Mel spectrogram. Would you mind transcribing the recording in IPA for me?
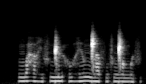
ŋʷ a ɦ ɐ ɦ i f ŋ͡ǁ ʉ h u ɦ ɪ ʊ̯ ŋ͡ǁ ɐ f u f ŋ͡ǁ ɔ ŋʷ i f

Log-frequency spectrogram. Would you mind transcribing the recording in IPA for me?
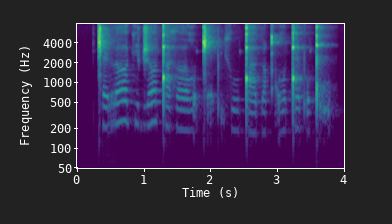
ǁ ɛ r ʌː kʲ ɯ d͡ʒ ʌː ǃ a x ʌː ʁʷ ḭ ǁ ɛ̰ pʼ ḭ x uː ǃ a tʷ a qʼ a̰ ʁʷ ɯ ǃ ɛ pʼ o ǃ ṵ

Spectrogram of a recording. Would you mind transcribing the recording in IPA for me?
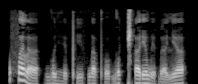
f ɐ˥ l ɐ˩ | ɡʷ i˨ ɦ ɪ˩ pʼ i˩ f w ɐ˨ pʼ o˩ ɡ o˦ ǁʰ ɐ˦ ɾʲ ɐ˥ w ɪ˩ ɓ ɜ˩ lʲ ɐ˦

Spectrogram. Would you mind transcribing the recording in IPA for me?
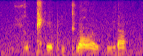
ç ɵ ǁʰ e pʼ i kʼ ɨ ʕ ɵ | i ɾ a

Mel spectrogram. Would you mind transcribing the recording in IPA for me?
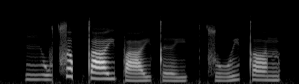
iː˨ w t͡s ɐ˥ p̚ t̪ aː˥ j p aː˨˧ j t̪ e˧ j | t͡s uː˨˥ j t̪ ɐ˧ n

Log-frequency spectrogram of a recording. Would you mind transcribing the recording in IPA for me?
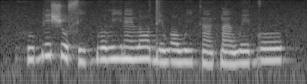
h u˧ b e˦ ʃ o˦˨ s i˧ ɡ͡b o˦ l i˦ ɾ ɛ̃˦ l ɔ˦ d e˧ w ɔ˧ w i˧ k ã˧ k͡p ã˧ w e˧ ɡ o˦

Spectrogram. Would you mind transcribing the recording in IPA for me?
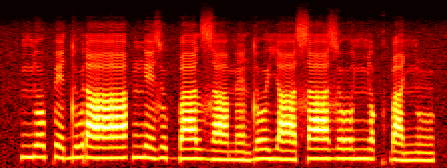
ɲ oː˦ p e˧ d u˦ ɾ aː˦ | ŋ e˦˨ z u˧ ɡ͡b aː˧ l z aː˨ m ɛ̃˨ d o˦ j aː˧ s aː˦ z oː˦ ɲ ɔ˦ k ɓ a˧ ɲ ũ˧

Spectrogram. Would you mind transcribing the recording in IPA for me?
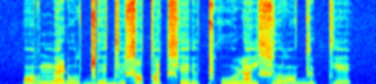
ɔ r m ɛ ɽ u l ɡ͡ǁ ɪ dʲ o ɕ e tˤ i t͡ɕʰ ɪ ɾʲ u ǁʰ u ɳ a j ɕ ʊ l ɔ ɡʲ u ʈ tʲ e

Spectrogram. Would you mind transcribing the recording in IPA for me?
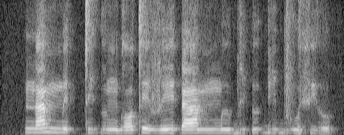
n a mː e tː i ɠ ɤ ŋ ɡ ɔ t e v e ɗ a mː ɯ b i ʔ ɯ ɠ i b v u fʲ ɯ ʊ̯

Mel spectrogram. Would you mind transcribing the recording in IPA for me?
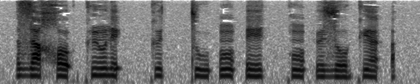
z a χ o ʔ kʲ õ ɾ e ʔ kː ʏ tː u ʔ õ ʔ e kː õ ʔ ʏ z o kʲ ã ʔ

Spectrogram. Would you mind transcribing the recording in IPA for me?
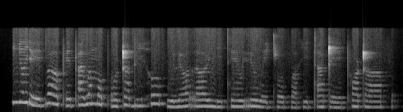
ʎ ʌ˦ i̯ ɾ eː˨ d̪ ʌː˦˨ pʼ e˨ pʼ a˧ w ʌ˦ m ɔ˧ pʼ o˨ ʈ ʌ˦˨ d̪ i˨ h o˦ f u˨ lʲ ɔ˨˦ r ʌː˧ y̯ n i˨ t̪ʰ e˧ u̯ rʲ o˦ w e˨ cʰ o˨ f ʌ˨ x i˨ tʼ a˧ ʈ eː˨ pʰ ɔ˦ ʈ ʌː˦ f

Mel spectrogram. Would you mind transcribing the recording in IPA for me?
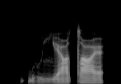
ɓ ṳ ʎ æ tˤ æ

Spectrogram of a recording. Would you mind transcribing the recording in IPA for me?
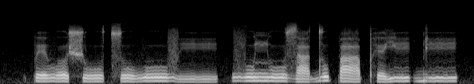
p ɪ˨ β ʊ˨ ʃ uː˨ t͡s u˨ β uː˦ v iː˨ | v u˦ ɲ uː˦˨ z a˨ d u˦ p aː˨ pʰ ɪ˨ j iː˦ ɡ͡b iː˦

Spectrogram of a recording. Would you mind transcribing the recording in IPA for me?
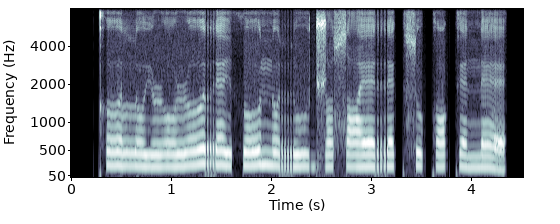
kʰ ɤ lː o y̯ ɹ o ɹ ɤ r ɛ i̯ θ o n o r u d͡ʒ u sˤ ɹ ɛ r ɛ k s u k ɔ k ɛ n ɛ

